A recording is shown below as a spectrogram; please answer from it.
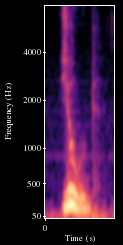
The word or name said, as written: gjorda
